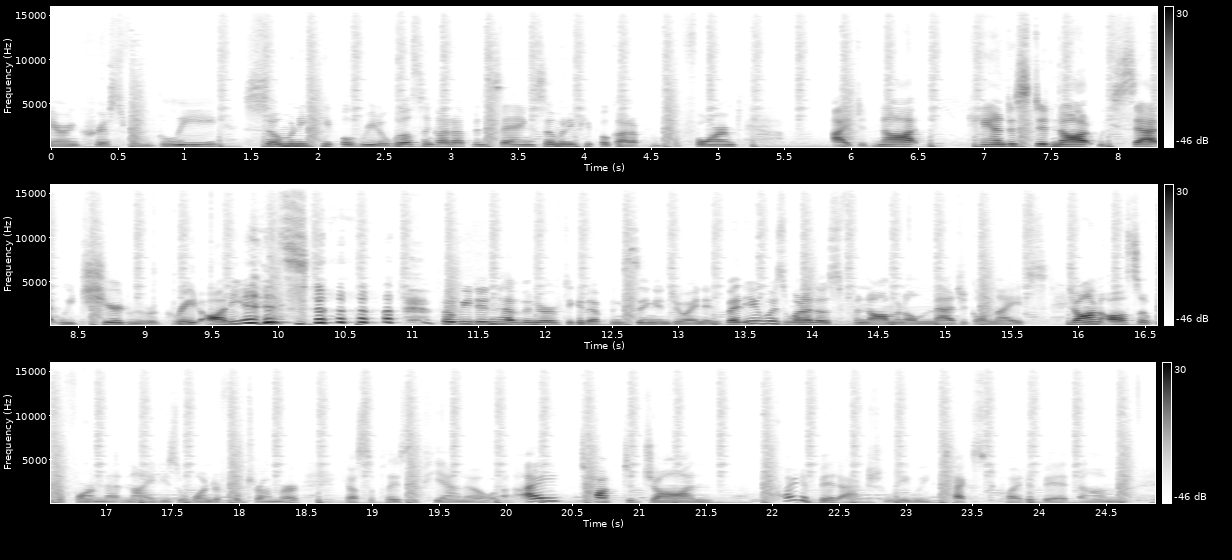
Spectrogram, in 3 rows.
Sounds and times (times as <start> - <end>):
Speech: 0.0 - 5.2, 5.9 - 9.9, 11.2 - 24.7
Music: 0.0 - 24.8.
